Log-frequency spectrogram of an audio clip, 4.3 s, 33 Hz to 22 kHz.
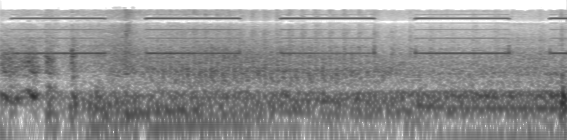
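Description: The engine of a 2005 Mazda 6 idles with a fast, steady mechanical ticking, heard close up under the open hood. A constant engine hum sits beneath the ticking, along with a thin high whine, and no one speaks.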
